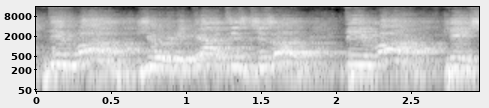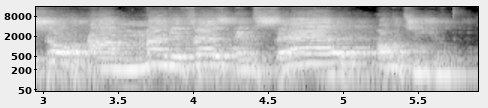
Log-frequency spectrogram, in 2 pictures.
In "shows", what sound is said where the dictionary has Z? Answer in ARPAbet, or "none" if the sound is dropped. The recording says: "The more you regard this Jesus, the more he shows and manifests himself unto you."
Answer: none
